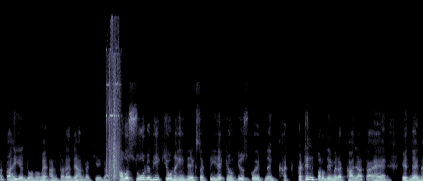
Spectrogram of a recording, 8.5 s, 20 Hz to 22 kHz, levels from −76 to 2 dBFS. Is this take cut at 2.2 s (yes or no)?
yes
